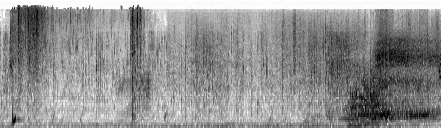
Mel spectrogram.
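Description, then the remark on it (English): Sewage water sloshes and trickles steadily against a low rumbling drone, then swells into a louder churning splash near the end as someone goes down into the water, with no voices present. “we're left with just the sound of sewage.”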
